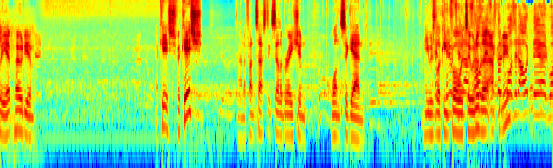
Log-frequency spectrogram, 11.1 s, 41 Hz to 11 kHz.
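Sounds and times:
steady low hum: 0:00.0 - 0:06.2.

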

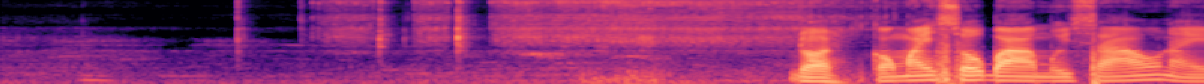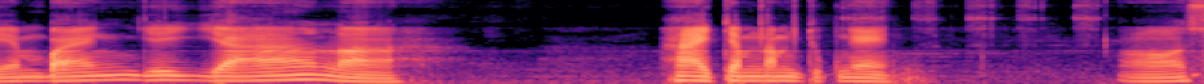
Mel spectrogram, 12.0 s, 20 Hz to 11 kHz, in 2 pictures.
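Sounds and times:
fishing reel clicks: 0:01.2 - 0:04.5, 0:10.6 - 0:11.6
fishing reel gears whirring: 0:01.5 - 0:04.5, 0:10.6 - 0:11.6.

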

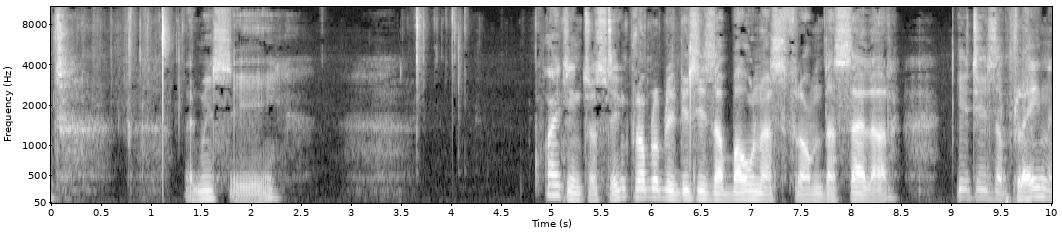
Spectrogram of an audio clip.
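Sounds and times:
plastic film crinkling: 0:00.2 - 0:01.5.

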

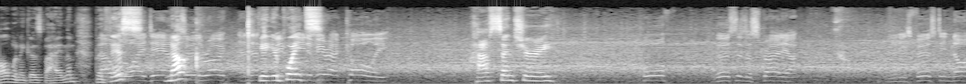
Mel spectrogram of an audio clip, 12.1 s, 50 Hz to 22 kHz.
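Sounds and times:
man speaking: 0:00.8 - 0:04.8.

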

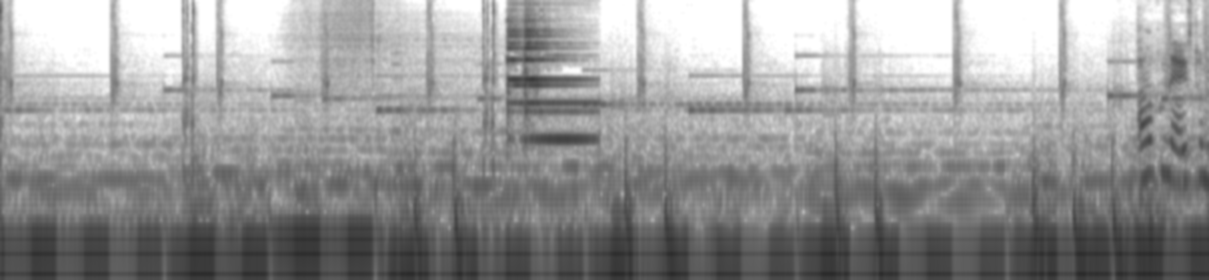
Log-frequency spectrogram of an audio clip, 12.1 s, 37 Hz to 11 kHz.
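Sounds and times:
background music with beat: 0:00.0 - 0:12.0
bright bell chime: 0:05.0 - 0:06.0.

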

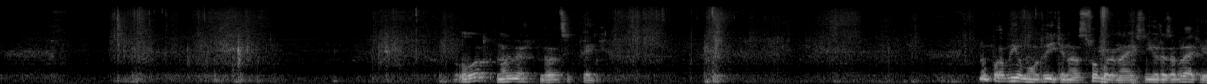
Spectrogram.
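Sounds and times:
fishing net rustling: 0:01.1 - 0:02.8, 0:05.9 - 0:11.3.

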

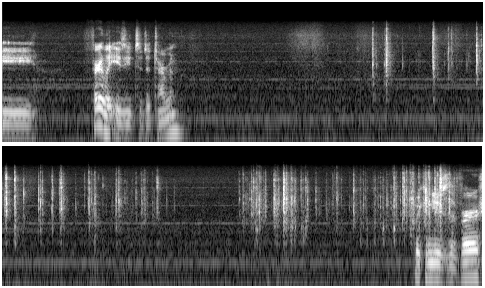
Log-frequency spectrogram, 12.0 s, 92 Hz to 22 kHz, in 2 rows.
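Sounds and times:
typing on keyboard: 0:04.6 - 0:08.2, 0:09.0 - 0:11.7.

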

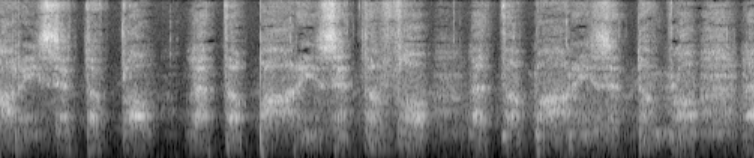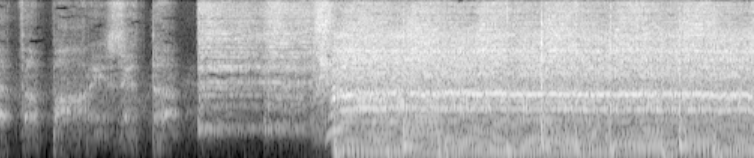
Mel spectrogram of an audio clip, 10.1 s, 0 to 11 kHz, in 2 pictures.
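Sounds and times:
person whispering: 0:00.0 - 0:06.4.

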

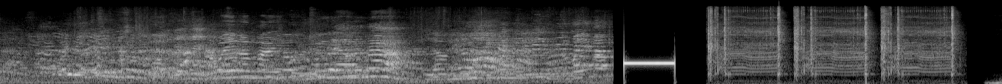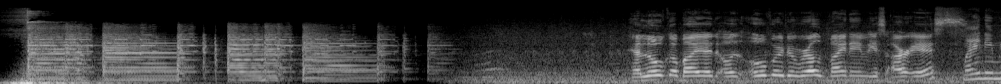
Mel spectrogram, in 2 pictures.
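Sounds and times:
steady electronic beep: 0:06.2 - 0:06.8.

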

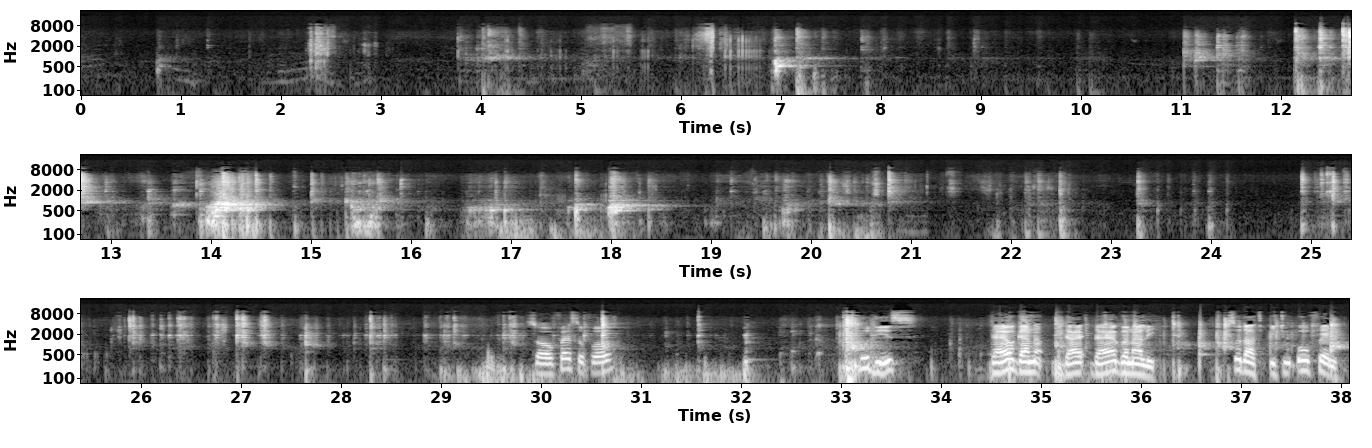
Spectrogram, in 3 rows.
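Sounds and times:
metal bracket clicks and scrapes: 0:24.9 - 0:29.9.

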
